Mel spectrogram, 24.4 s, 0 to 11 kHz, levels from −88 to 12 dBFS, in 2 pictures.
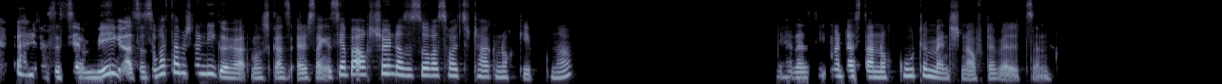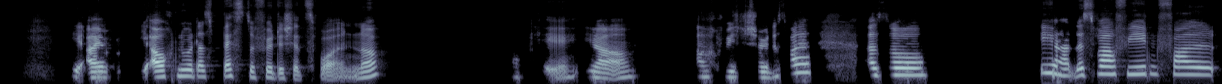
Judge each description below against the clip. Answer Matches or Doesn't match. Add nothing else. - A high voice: Matches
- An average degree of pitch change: Doesn't match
